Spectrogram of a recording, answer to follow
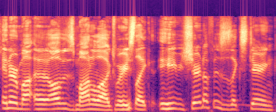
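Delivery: giggling through the words; laughing. Real, not acted. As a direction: laugh while you tell it. Recalling a funny trailer, laughing.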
